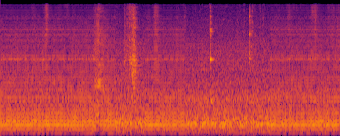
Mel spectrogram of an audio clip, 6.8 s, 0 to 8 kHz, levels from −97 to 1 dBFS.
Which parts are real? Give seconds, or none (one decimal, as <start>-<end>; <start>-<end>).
2.3-2.9; 3.7-5.4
